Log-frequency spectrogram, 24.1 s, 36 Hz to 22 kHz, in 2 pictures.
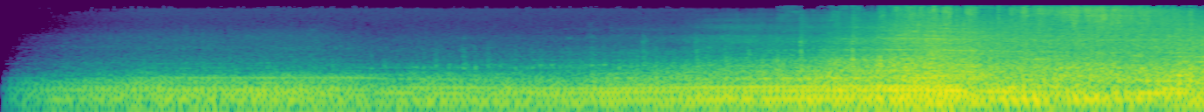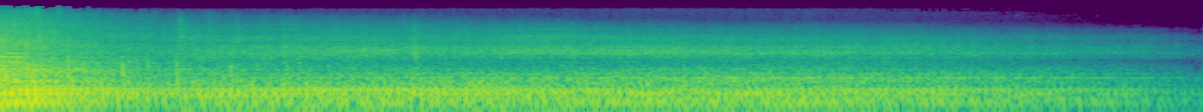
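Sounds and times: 
heavy diesel train passing close: 0.3s - 24.0s.

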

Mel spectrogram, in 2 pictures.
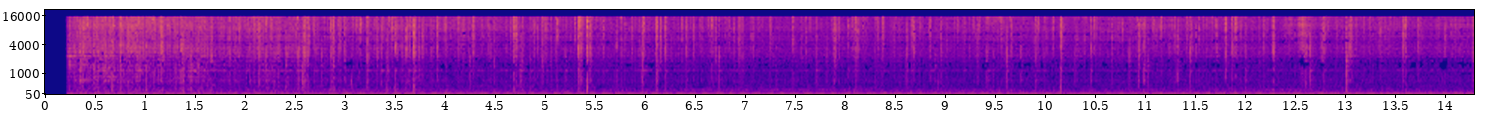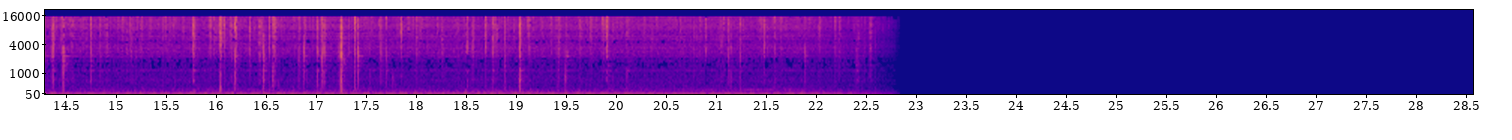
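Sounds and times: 
meat frying with dry sizzle close-up: 0.2s - 22.8s.

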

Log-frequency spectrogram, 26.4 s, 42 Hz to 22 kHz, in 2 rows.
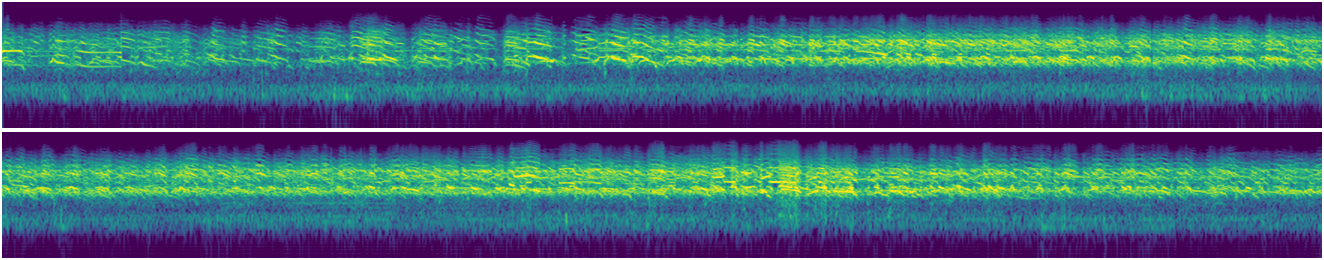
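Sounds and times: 
dense flock of gulls squawking: 0.0s - 26.3s.

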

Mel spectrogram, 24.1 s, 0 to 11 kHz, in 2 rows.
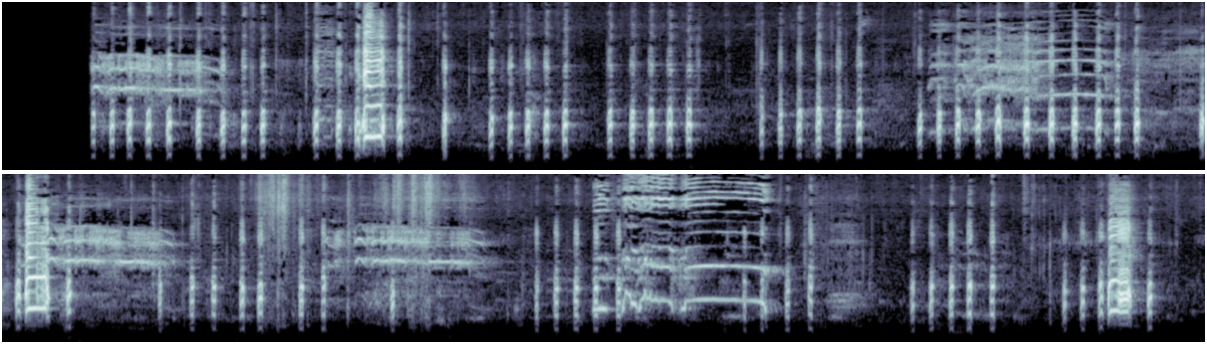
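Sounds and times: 
chicken crowing: 0.9s - 2.4s, 9.3s - 11.4s, 12.2s - 13.8s, 15.2s - 17.0s, 17.8s - 20.0s
chickens clucking: 1.0s - 24.0s.

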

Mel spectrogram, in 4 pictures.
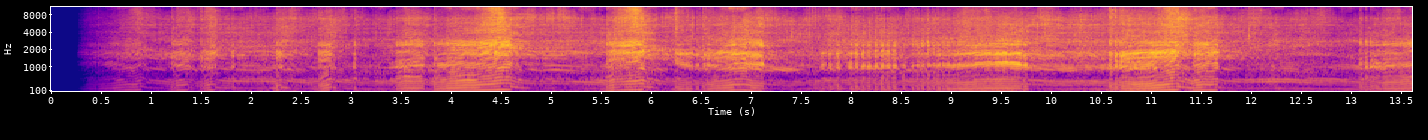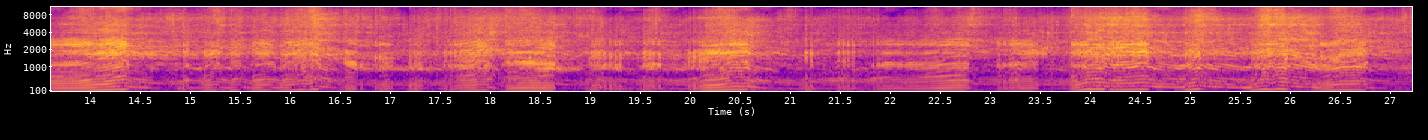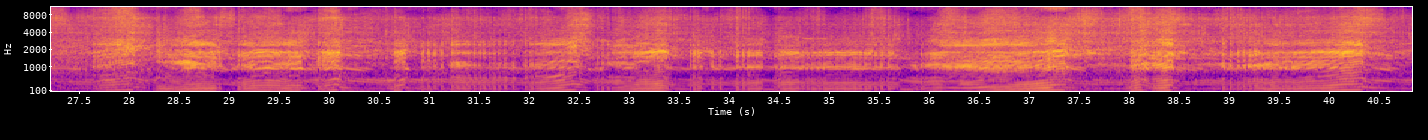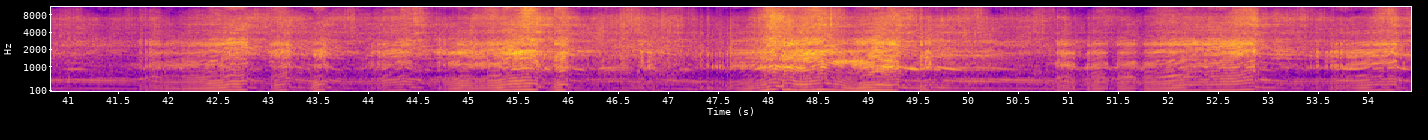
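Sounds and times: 
100 dirt bike engine scrambling: 0.2s - 54.4s.

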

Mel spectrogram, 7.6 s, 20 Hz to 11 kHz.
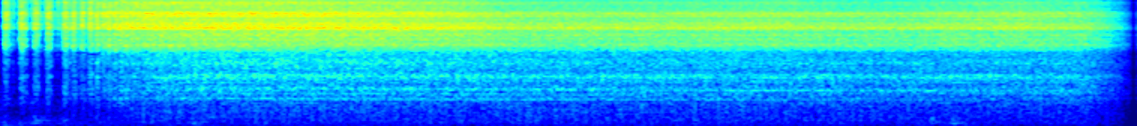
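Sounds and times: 
rattlesnake rattling: 0.0s - 7.5s.

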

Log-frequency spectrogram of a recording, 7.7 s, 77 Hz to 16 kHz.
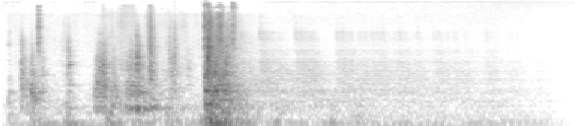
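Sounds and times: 
M60 tank interior hatch: 1.8s - 4.8s.

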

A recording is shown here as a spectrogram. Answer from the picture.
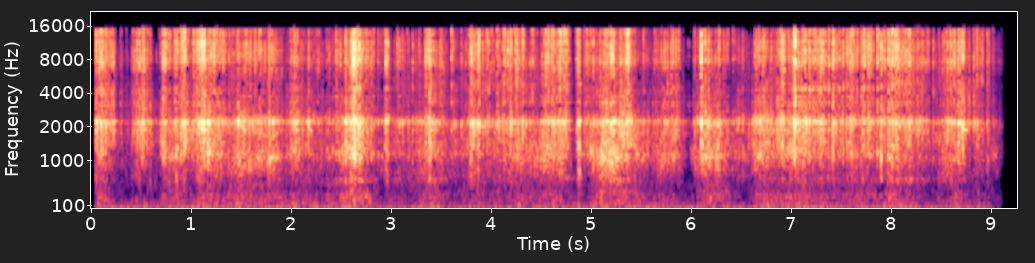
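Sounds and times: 
metal casters rolling: 0.1s - 9.2s.

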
